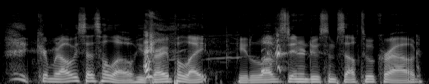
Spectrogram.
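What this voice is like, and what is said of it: Usual voice. Nothing is said of it.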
